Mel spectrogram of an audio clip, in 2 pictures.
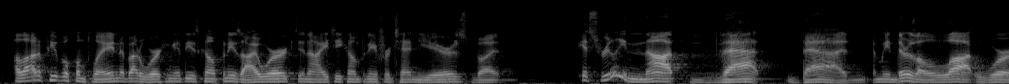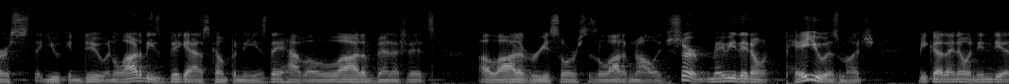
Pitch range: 105-125 Hz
